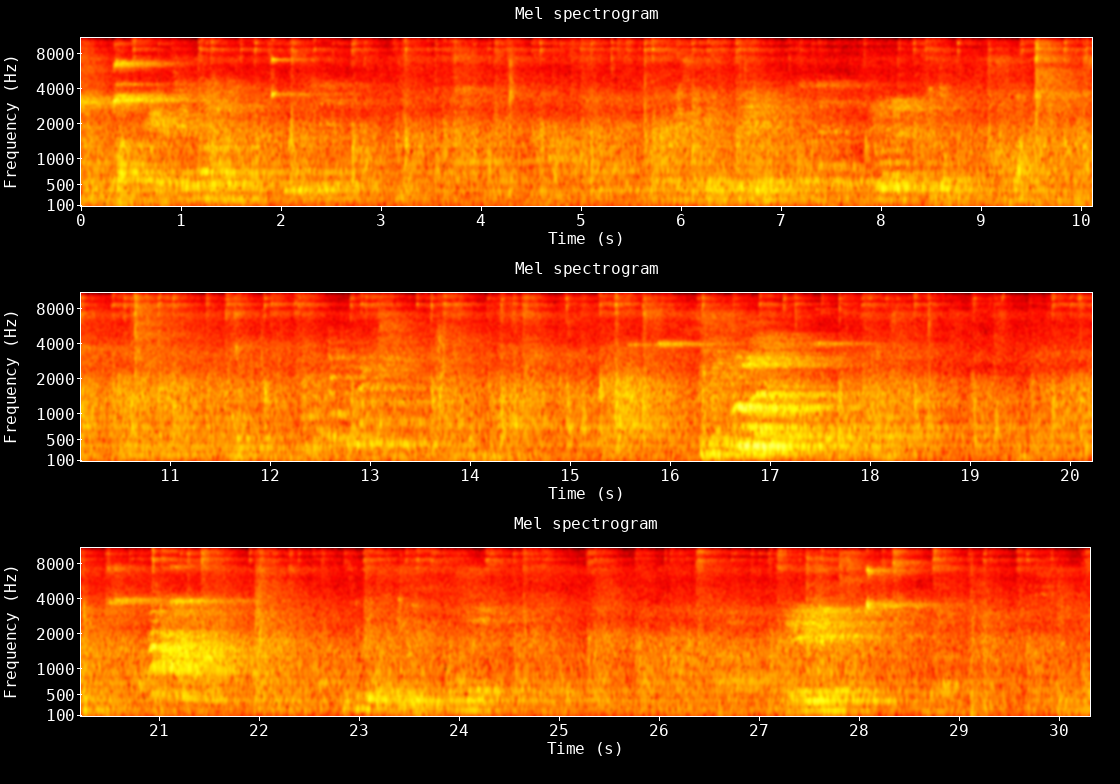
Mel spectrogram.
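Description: Table tennis ball being hit back and forth in rallies: repeated sharp clicks of the ball on rubber-faced paddles and the tabletop, echoing in a large hall.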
